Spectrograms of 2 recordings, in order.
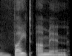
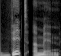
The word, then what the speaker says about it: vitamin: Americans say vitamin with a long I sound. British people say vitamin, short I. Same with privacy. Americans say privacy.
